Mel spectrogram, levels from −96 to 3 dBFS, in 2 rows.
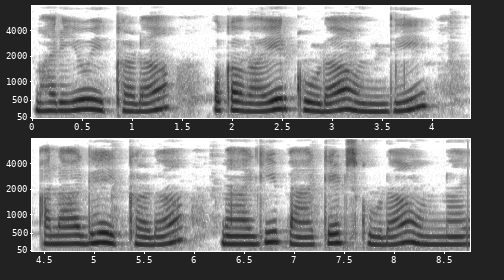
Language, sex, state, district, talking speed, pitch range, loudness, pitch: Telugu, male, Andhra Pradesh, Sri Satya Sai, 80 wpm, 215-255 Hz, -15 LUFS, 230 Hz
